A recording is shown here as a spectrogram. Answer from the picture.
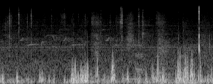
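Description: Wind buffeting the camera's microphone in irregular low rumbling gusts.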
